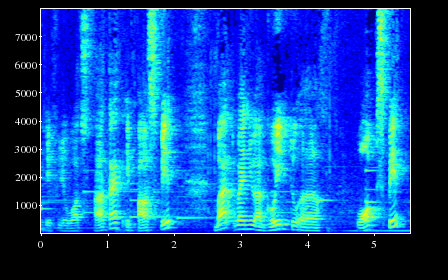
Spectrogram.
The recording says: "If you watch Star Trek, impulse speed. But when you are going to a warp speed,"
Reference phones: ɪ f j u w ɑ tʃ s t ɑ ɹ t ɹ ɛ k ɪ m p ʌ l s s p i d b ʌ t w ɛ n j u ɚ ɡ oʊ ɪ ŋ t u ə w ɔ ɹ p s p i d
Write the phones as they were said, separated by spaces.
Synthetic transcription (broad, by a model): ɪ f j u w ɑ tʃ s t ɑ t ɛ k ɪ p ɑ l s s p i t b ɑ t w ɛ n j u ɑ ɡ oʊ ɪ ŋ t u ə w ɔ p s p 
